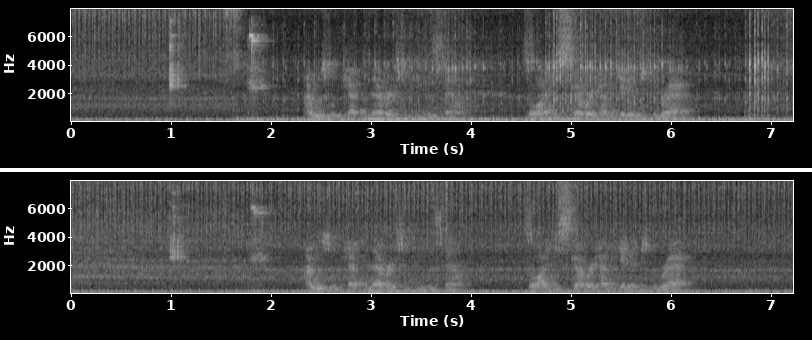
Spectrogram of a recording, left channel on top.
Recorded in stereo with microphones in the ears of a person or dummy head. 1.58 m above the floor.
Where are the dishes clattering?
80° left, 6.5 m.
